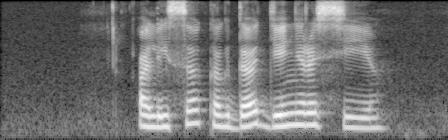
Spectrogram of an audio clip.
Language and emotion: Russian, neutral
